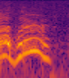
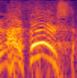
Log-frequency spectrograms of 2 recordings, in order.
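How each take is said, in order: First: High, softer whining parody; mock his thirst. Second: Said in the usual way. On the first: Sinner mocking Jesus's thirst. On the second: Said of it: "When he cried".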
